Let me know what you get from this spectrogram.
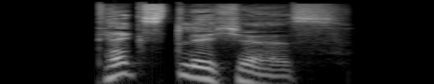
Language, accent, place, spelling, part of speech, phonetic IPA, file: German, Germany, Berlin, textliches, adjective, [ˈtɛkstlɪçəs], De-textliches.ogg
- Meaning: strong/mixed nominative/accusative neuter singular of textlich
